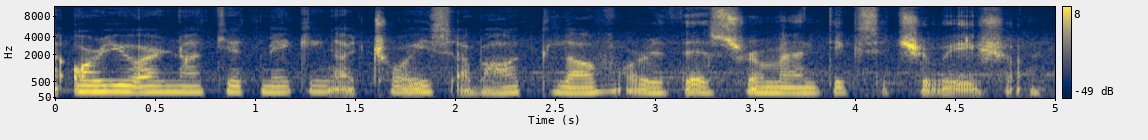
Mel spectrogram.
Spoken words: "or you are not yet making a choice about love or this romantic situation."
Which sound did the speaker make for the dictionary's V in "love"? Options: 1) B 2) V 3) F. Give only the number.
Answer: 2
